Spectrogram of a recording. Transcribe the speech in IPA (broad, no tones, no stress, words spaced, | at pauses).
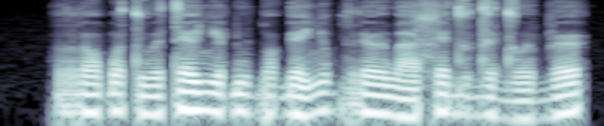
rɔɓɔ tuə̯ tɛə̯ʎɛ ɓubɾɔ ɠɛʎɔbrœə̯ waɬɛdu də doə̯ bœ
